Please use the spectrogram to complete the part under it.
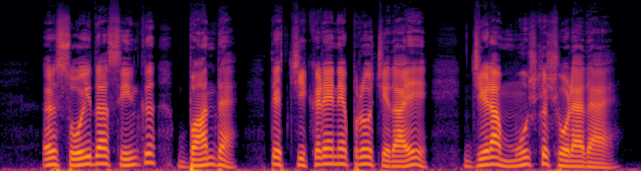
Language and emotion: Dogri, disgusted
